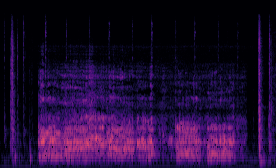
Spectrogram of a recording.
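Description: A pig named Einstein grunts and snorts in a long, loud, throaty run lasting about four seconds, presented as reciting the second law of thermodynamics, broken by a couple of short pauses, with a few sharp clicks before and after.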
